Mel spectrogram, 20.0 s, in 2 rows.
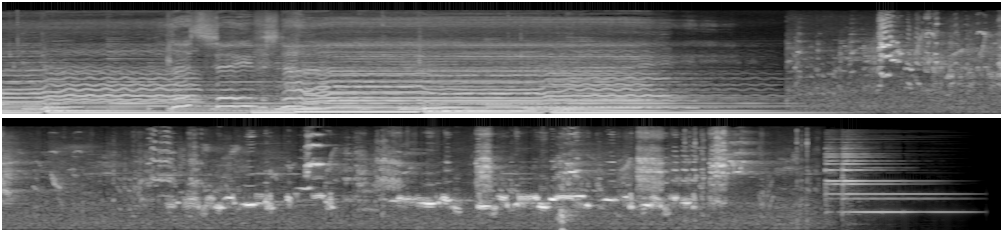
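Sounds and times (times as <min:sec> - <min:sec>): birds chirping and squawking: 0:07.8 - 0:18.2.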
